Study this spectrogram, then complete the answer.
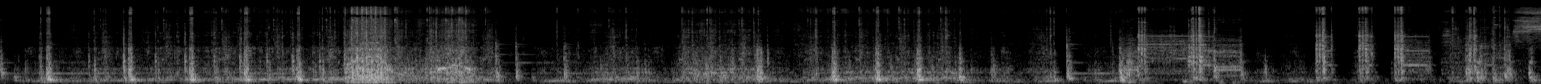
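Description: A sewing machine stitches folded ribbon ends onto a sewn Advent calendar in short, buzzing bursts separated by brief pauses and handling noises, close by and moderately loud.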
